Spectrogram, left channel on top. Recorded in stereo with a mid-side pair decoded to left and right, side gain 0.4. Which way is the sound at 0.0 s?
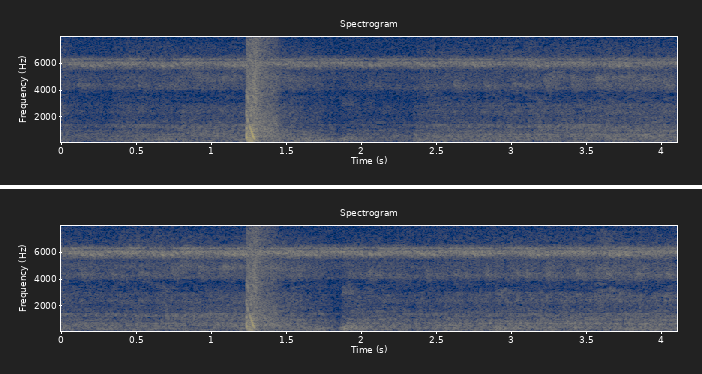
25° right.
